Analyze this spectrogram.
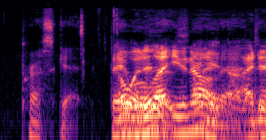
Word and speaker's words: Prescott: like Prescott Arizona a lot of people to pronounce it Prescott Oh Scott and it's Prescott they would let you know Charlotte so it's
